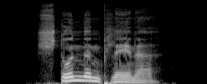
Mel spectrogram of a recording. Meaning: nominative/accusative/genitive plural of Stundenplan
- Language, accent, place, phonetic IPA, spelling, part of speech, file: German, Germany, Berlin, [ˈʃtʊndn̩ˌplɛːnə], Stundenpläne, noun, De-Stundenpläne.ogg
